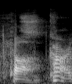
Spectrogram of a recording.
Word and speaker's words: Kerr: Edith Hunter played by played by Deborah Kerr Car. Deborah Car. Uh spelled Kate. It is spelled car.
